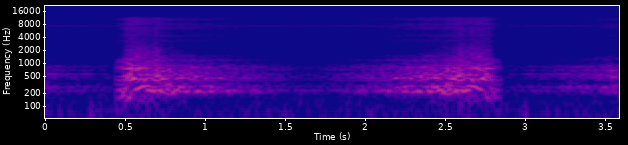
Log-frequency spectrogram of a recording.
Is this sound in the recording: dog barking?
yes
